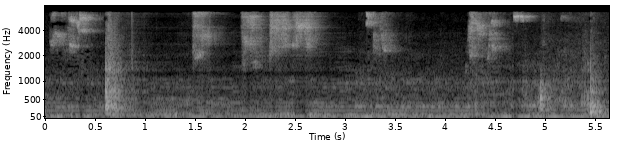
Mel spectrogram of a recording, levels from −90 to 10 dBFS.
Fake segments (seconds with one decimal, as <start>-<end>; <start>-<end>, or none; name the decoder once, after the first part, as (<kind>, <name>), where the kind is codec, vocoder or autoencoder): 0.8-3.1 (codec, SNAC)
